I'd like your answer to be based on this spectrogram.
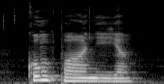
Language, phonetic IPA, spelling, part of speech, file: Ukrainian, [kɔmˈpanʲijɐ], компанія, noun, Uk-компанія.ogg
- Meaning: 1. company, firm 2. partnership 3. party, crew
